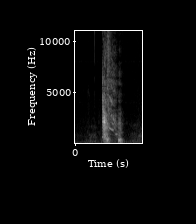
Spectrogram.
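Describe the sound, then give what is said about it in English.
A single sharp sneeze bursts out loudly, a breathy explosive spray followed by a short lower vocal tail, with quiet around it and no talking. “Bless you.”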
